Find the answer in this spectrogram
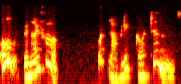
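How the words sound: The tone sounds sarcastic and doubtful. The curtains are not really thought lovely. "sarcasm, doubtful"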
